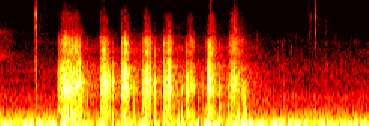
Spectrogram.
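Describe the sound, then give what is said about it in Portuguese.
A gurgling, rattling slurp through the straw of a mate gourd in the afternoon: a quick run of about eight raspy bursts over roughly a second, fairly loud, then it trails off into quiet. “Roncou o nosso mate nessa tarde.”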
